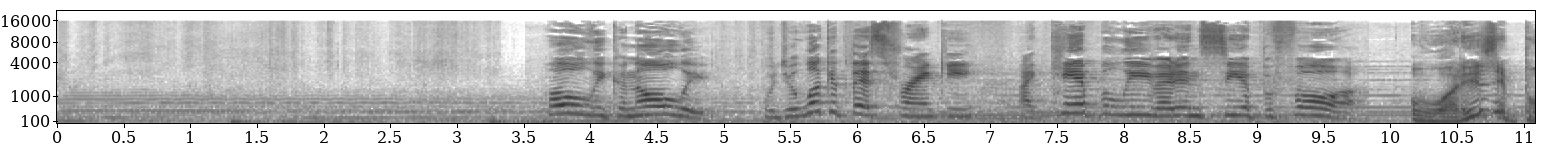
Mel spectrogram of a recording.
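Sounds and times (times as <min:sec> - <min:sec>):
sustained music chord with low bass: 0:00.0 - 0:11.0.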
